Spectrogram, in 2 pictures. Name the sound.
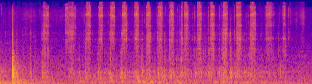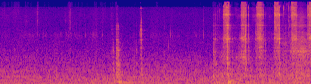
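ratchet removing brake caliper bolts on Chevrolet Impala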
